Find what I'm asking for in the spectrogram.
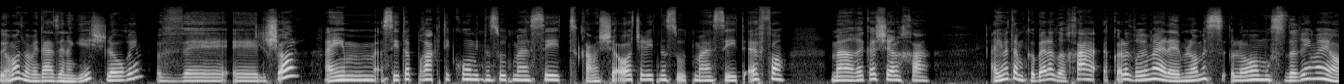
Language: Hebrew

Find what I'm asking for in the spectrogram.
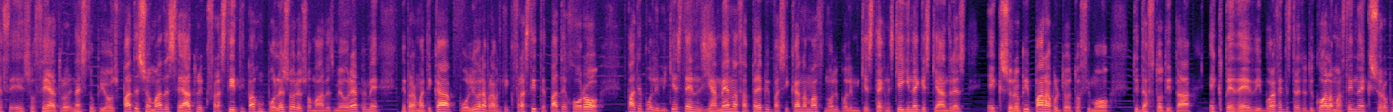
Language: Greek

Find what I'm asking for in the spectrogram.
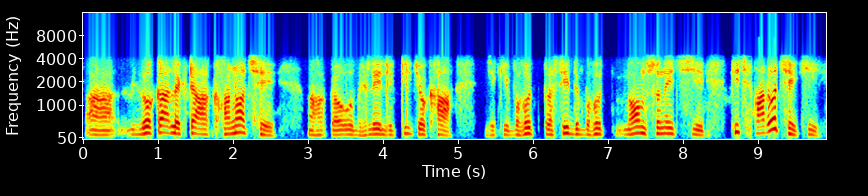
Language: Maithili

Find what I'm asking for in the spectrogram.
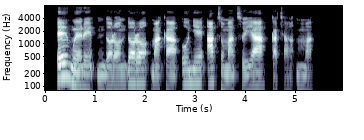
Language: Igbo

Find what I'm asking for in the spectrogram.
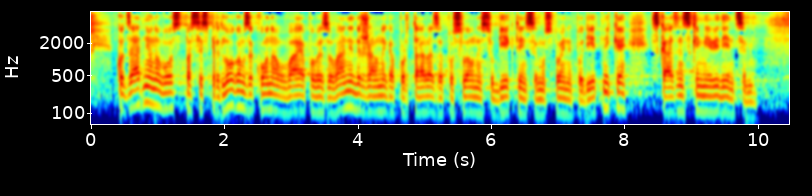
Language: Slovenian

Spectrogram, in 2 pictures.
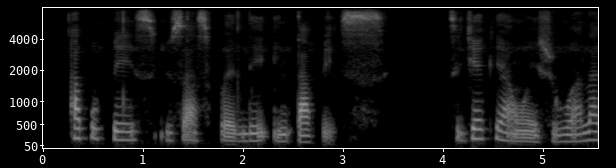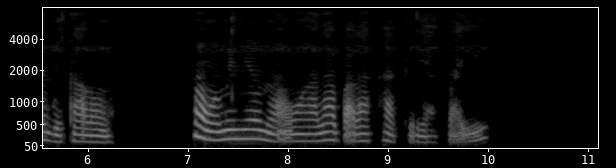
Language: Yoruba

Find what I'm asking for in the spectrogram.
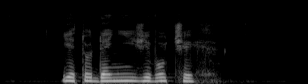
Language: Czech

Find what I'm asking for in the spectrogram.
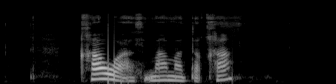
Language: Jaqaru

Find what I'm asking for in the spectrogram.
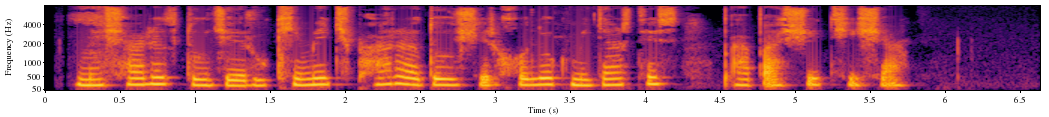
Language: Mingrelian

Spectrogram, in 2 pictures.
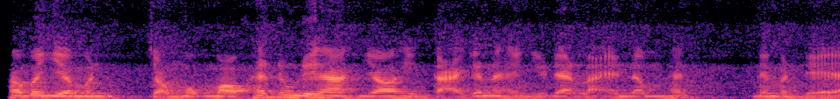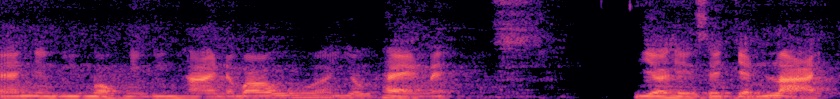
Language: Vietnamese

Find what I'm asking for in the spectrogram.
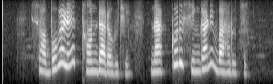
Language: Odia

